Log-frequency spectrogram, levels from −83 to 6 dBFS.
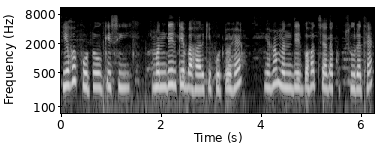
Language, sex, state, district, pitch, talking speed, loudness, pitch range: Hindi, female, Rajasthan, Bikaner, 250 Hz, 145 wpm, -17 LUFS, 245-270 Hz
